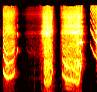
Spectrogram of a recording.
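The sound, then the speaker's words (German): Air squeals out of the neck of a freshly blown-up balloon, being tried as a sound source for building an organ, in four loud, harsh bursts, each a buzzy, wavering high whine with brief silences between, the pitch sliding as the opening is stretched. “Und ich habe hier zum Beispiel einen Luftballon, in den puste ich mal rein.”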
